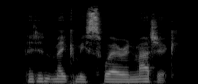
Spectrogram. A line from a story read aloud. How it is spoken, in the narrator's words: she said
